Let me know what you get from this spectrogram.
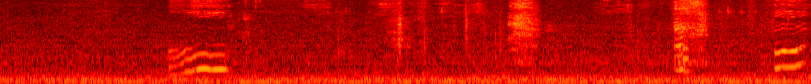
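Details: Female dog whining while being tickled with chopsticks; a few short, thin whimpers that slide up and bend over, one near the start and one at the end, with a steady low hum and brief rustling between.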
